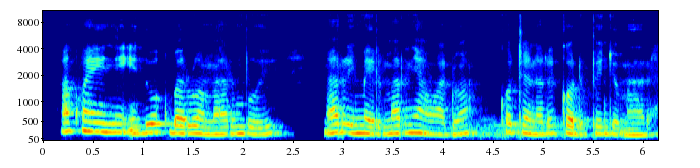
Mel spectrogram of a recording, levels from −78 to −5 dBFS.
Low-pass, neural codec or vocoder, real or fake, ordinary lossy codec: 9.9 kHz; autoencoder, 48 kHz, 128 numbers a frame, DAC-VAE, trained on Japanese speech; fake; Opus, 24 kbps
